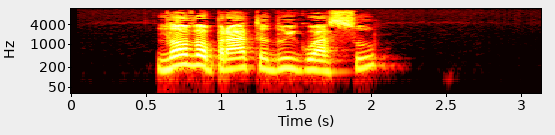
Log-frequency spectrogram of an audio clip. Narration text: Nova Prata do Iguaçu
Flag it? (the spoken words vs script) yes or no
no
